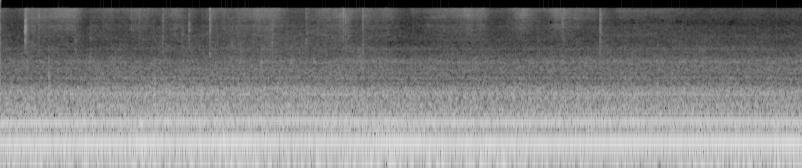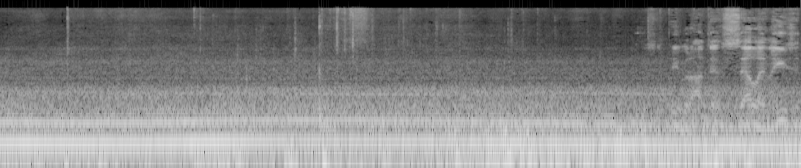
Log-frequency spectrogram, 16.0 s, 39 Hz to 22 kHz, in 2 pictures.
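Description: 2017 Corvette Grand Sport's 6.2-litre V8 running at a steady cruise, a constant low drone heard from inside the open-top cabin.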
